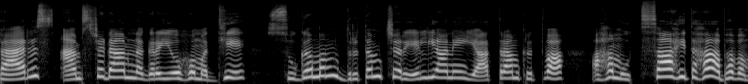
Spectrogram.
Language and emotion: Sanskrit, happy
